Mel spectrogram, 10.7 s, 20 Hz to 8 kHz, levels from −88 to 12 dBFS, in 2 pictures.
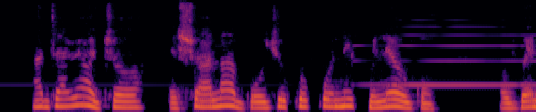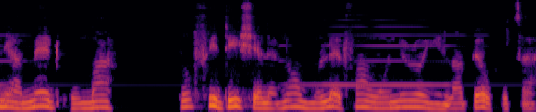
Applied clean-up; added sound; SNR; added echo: classical method spectral subtraction.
